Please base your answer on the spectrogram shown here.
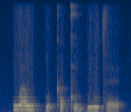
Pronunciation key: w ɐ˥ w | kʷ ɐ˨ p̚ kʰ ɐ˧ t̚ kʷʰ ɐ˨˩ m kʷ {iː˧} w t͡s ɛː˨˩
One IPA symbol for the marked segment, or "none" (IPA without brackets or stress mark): iː˧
